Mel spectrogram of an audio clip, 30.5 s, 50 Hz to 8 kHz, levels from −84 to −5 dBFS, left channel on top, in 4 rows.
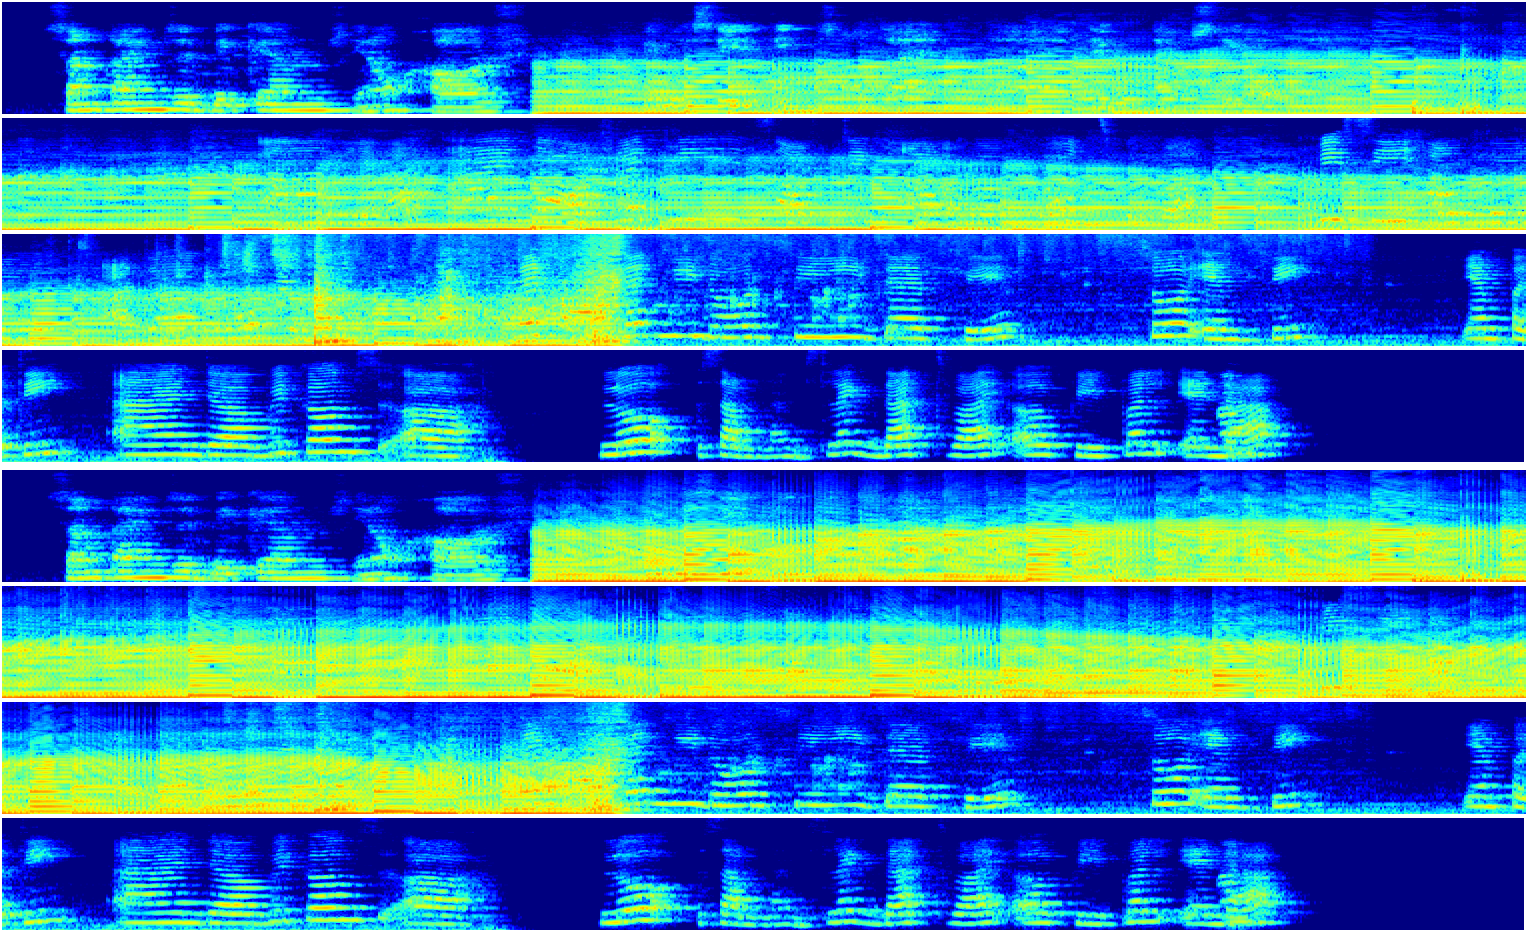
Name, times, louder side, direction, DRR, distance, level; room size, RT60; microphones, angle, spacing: voice 1, 0.2-2.6 3.2-6.7 7.0-7.5 28.9-29.1, left 1 dB, 25° left, 0.8 m, -36 dB
sound 1, 2.6-18.3, right 6 dB, 75° right, 0.3 m, -24 dB
voice 2, 8.2-13.7 14.1-17.2 17.8-20.3 20.9-21.8 22.5-25.3 25.8-29.3, left 2 dB, 50° left, 1.1 m, -37 dB
sound 2, 14.1-25.3, left 3 dB, 80° left, 0.8 m, -37 dB
4.5 x 3.3 x 3.2 m
head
